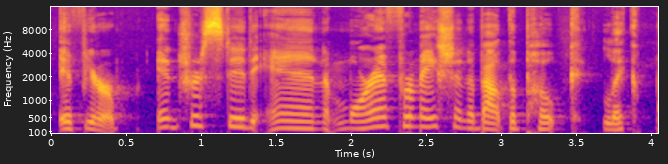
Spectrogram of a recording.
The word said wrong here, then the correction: Pope Lick: Monster. – Pope. – Right. Oh, yeah, I said it wrong this time. Jeez. The Pope Lick Monster,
